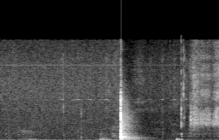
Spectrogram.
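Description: A handheld timer box set down on a desk top: a dull thud, then a sharp knock about a second in, and a lighter knock near the end.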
